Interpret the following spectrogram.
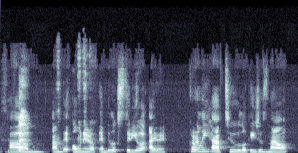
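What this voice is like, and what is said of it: Mexican accent. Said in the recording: “I'm originally from Mexico, so you guys can hear my accent.”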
